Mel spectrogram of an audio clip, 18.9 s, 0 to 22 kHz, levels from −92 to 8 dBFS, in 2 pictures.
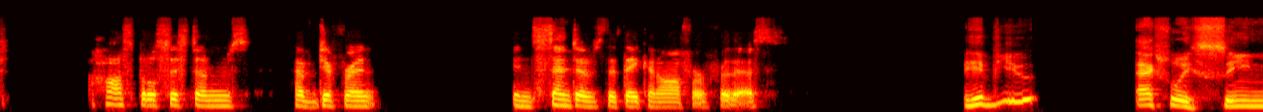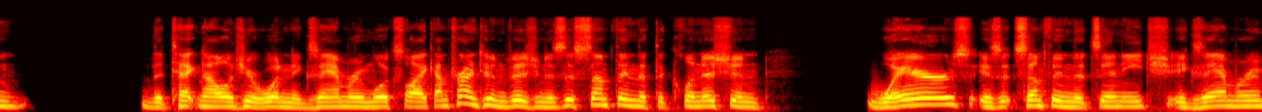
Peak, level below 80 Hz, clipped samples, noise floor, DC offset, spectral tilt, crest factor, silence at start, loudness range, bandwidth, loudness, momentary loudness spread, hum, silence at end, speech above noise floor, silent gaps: -8 dBFS; -70 dBFS; under 0.1%; under -90 dBFS; under 0.1%; -5.5 dB/octave; 18 dB; 0 s; 4 LU; 12.5 kHz; -24 LUFS; 9 LU; none; 0 s; over 66 dB; 0.35-0.64 s, 3.14-3.84 s, 6.27-7.22 s, 8.11-8.43 s, 9.92-10.16 s, 10.25-10.43 s, 15.76-15.97 s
